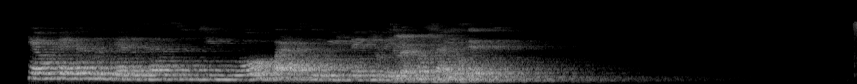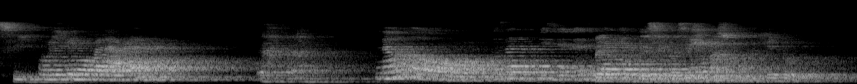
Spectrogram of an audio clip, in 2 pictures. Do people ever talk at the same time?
Yes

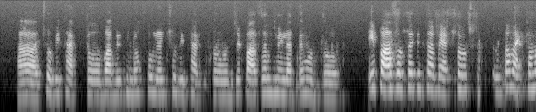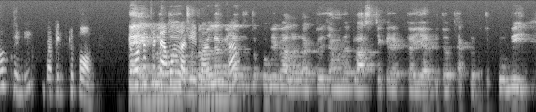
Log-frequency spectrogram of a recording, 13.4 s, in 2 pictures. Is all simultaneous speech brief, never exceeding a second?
No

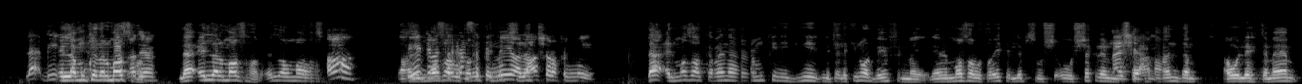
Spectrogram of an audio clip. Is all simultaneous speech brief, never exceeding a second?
No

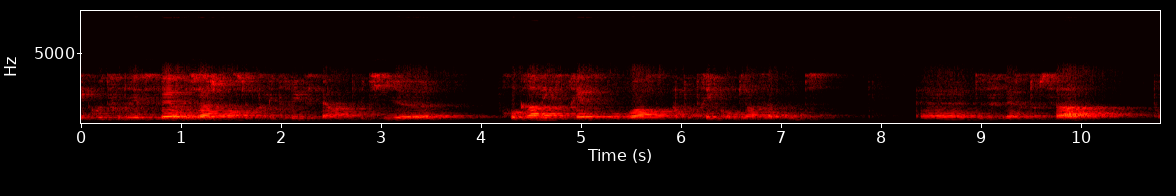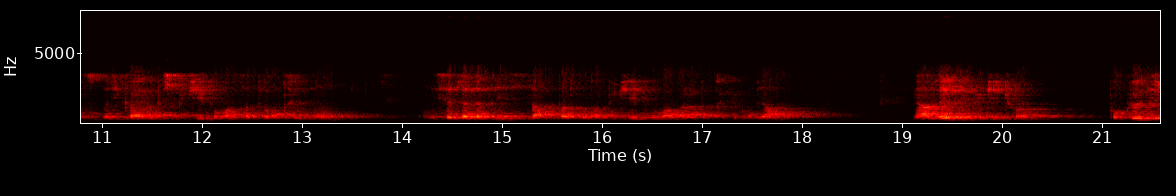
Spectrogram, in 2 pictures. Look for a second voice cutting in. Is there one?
No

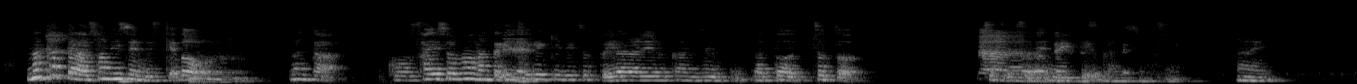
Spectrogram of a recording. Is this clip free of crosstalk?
No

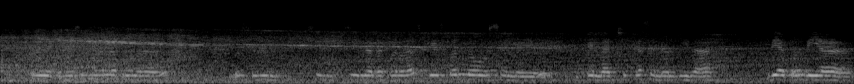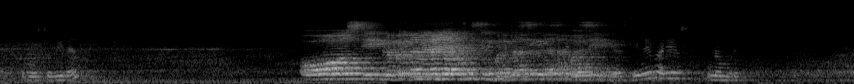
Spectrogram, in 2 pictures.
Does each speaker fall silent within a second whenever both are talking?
No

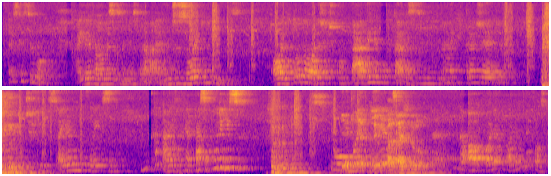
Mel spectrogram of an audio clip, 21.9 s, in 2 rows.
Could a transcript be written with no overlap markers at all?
No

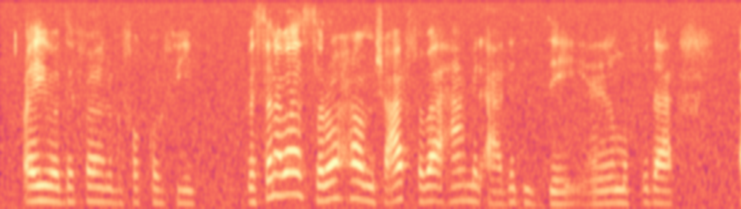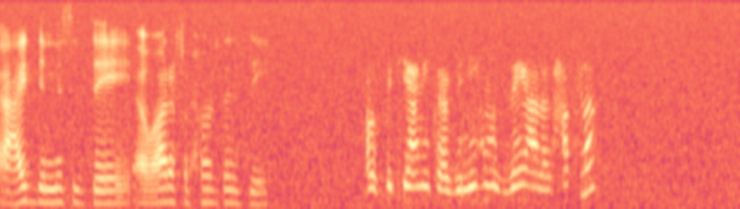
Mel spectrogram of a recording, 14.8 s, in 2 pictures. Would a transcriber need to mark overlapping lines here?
No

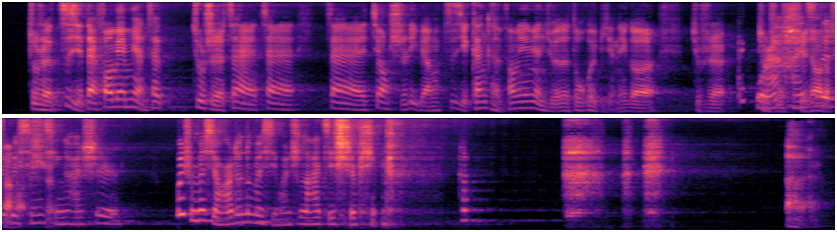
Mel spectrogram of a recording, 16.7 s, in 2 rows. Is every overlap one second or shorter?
No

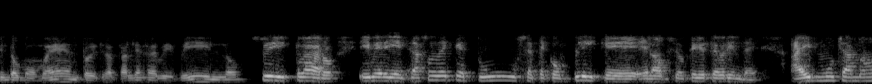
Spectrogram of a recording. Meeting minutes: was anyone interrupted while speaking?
No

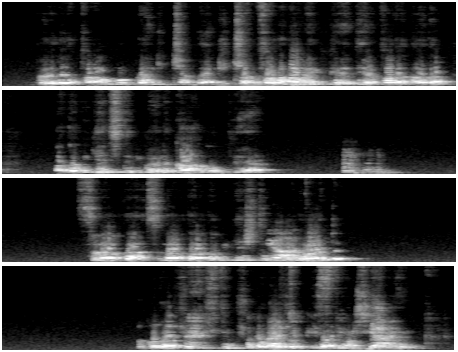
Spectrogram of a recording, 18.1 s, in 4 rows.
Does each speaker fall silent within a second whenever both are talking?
No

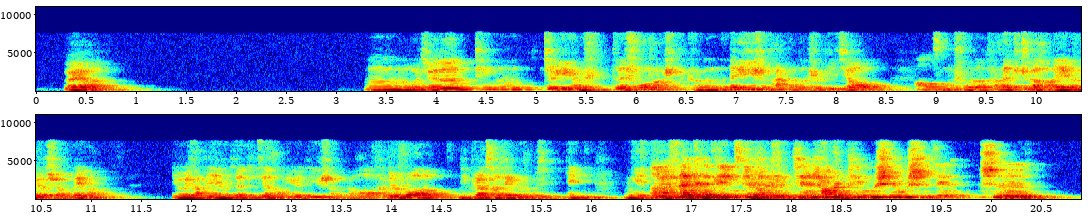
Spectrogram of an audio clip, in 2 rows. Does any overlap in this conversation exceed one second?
Yes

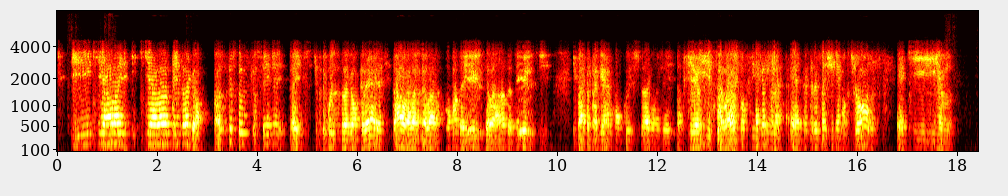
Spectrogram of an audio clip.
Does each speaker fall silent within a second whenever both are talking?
No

